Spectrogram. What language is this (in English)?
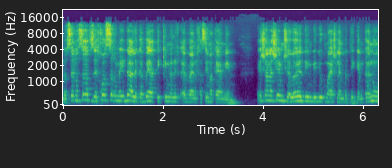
Hebrew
